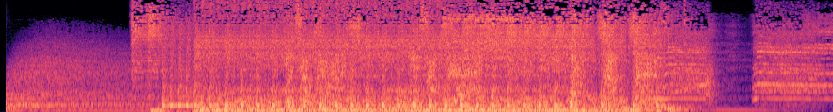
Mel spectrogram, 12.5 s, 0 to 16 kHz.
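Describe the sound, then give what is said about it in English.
A short outro song of about 15 seconds, loud and chaotic in a rock style, with dense distorted instrumentation and yelling vocals. It builds to a screamed ending, cuts off briefly, then returns for a final burst. “I didn't write the scream, but okay. I wrote and recorded the song.”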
